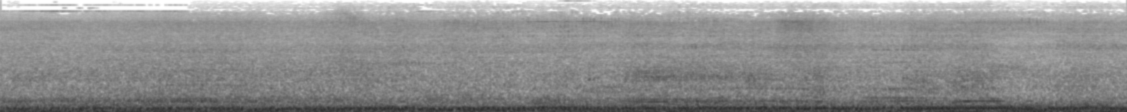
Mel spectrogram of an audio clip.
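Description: Motorcycle running steadily on the move through city traffic, its engine hum under a dense rush of road and wind noise.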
